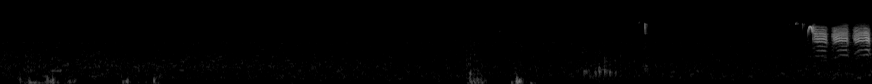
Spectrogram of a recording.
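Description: A black-capped chickadee gives a quick, harsh run of buzzy 'dee' notes at the very end, after a quiet stretch with a few soft thumps and one thin high note.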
